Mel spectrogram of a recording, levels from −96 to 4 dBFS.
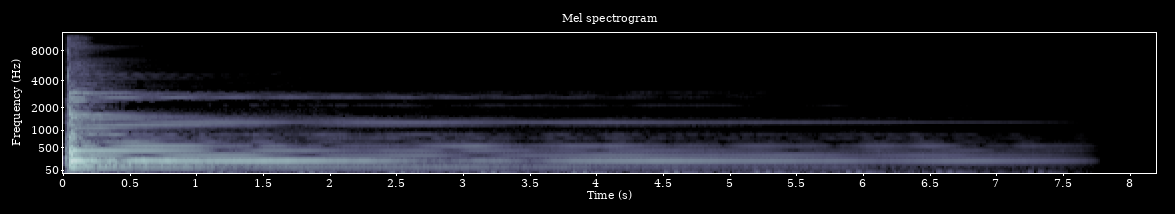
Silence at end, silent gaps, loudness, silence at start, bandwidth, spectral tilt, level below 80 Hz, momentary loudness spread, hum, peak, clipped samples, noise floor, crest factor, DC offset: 2.4 s; none; -32 LUFS; 0 s; 9.6 kHz; -7 dB/octave; -66 dBFS; 24 LU; none; -6 dBFS; under 0.1%; -64 dBFS; 28 dB; under 0.1%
